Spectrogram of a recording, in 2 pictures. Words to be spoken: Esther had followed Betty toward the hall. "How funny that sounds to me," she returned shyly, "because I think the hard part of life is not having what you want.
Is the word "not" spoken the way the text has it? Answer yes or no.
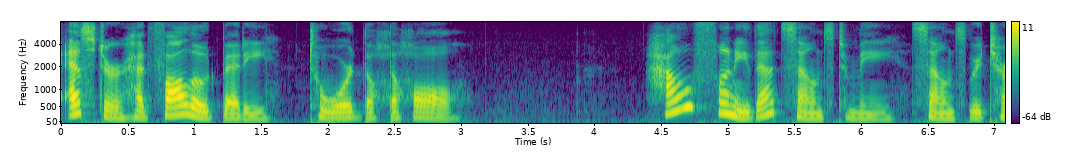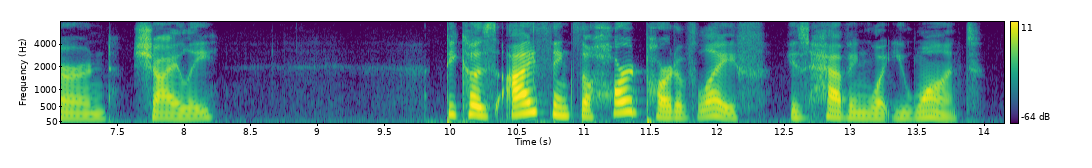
no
